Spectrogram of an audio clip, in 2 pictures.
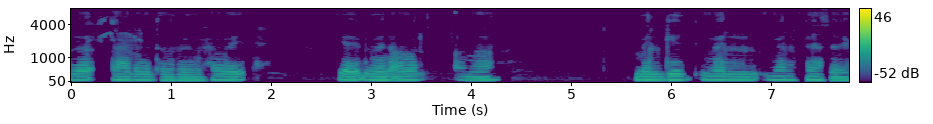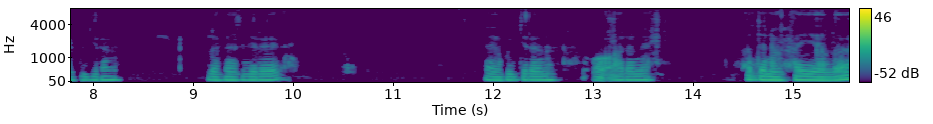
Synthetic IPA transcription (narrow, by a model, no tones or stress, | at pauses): dahalwudawɾɛmhawɛj | jaɗumɛnamal | ʔama | mɛlɡɛmlmɛlfɛnsajkud͡ʒiɾan | lafɛns̬ɡɛɾɛ | ajkud͡ʒiɾanɔʔa̰ɾanɛ | hadanamhajala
